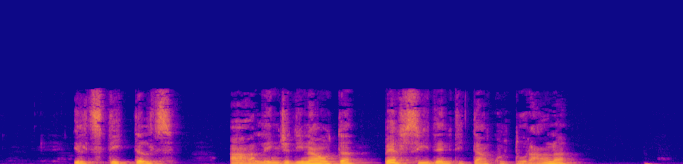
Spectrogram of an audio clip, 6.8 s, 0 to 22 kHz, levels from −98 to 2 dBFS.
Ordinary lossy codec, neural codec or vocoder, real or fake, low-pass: AAC, 48 kbps; none; real; 9.9 kHz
